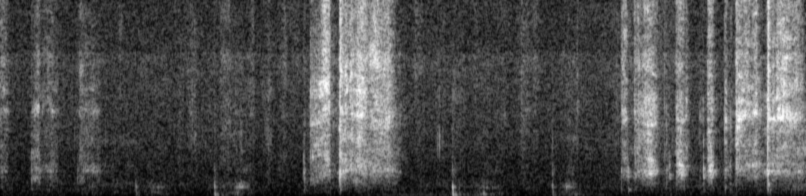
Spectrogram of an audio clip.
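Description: Quiet scraping and rubbing of small paper and plastic paint cups being handled, with a few soft knocks, as pearl acrylic paint is scraped and poured into a pour cup.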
